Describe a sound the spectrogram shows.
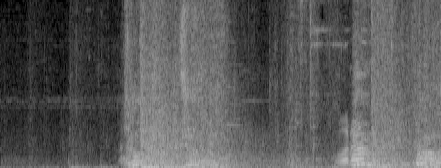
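A wooden crate smashes and splinters apart.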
